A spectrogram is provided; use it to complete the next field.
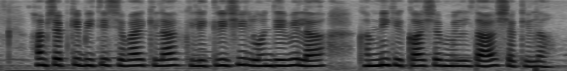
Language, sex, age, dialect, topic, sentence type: Magahi, female, 31-35, Southern, banking, question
